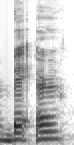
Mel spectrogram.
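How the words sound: The middle t becomes a glottal stop.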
